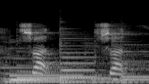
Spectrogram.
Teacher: Shad memiliki sifat hamas, rokhawah, dan syafir, yang artinya mendesis, nyerwit, dan suara tidak tertahan.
